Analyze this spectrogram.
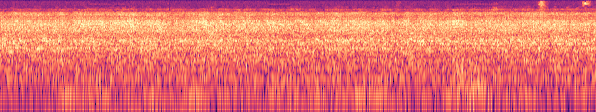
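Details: Steady low mechanical hum, like a fan or engine, fills a small indoor space, with broadband hiss and no animal calls.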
